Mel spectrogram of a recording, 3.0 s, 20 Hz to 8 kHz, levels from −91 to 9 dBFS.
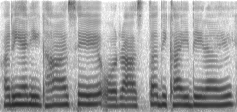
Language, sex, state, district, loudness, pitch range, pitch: Hindi, female, Madhya Pradesh, Bhopal, -14 LUFS, 215-235 Hz, 220 Hz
